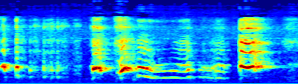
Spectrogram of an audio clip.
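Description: A baby-laughter ringtone plays: a small child's high, squealing giggles come in three or four bright bursts, fairly loud, with no one talking.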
